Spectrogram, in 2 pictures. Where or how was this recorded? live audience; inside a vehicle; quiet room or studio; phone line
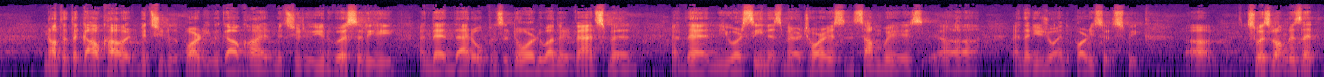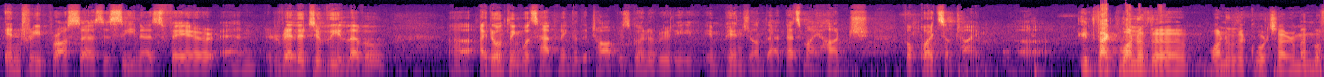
live audience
